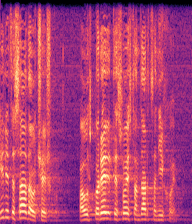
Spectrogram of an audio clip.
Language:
Croatian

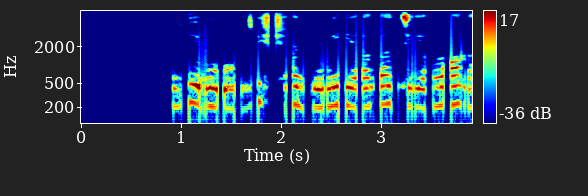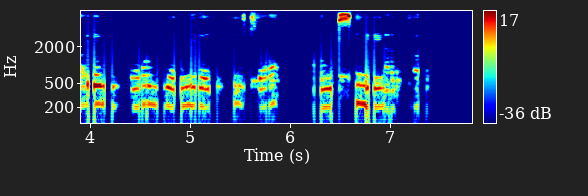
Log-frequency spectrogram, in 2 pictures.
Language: Swahili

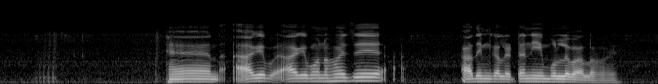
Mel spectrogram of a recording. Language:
Bangla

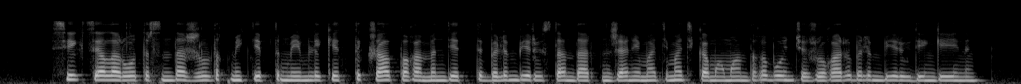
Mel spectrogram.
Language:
Kazakh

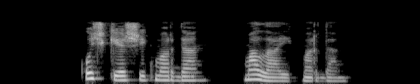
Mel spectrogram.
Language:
Mari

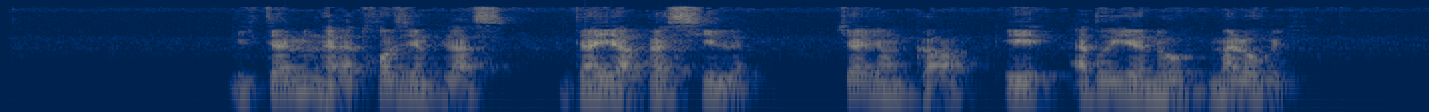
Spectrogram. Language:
French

